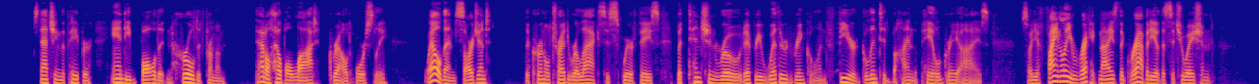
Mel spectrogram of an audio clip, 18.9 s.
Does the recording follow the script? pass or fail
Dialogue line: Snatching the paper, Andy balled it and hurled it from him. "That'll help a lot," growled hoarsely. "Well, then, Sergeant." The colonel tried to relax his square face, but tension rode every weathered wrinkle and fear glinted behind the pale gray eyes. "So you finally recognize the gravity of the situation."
pass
